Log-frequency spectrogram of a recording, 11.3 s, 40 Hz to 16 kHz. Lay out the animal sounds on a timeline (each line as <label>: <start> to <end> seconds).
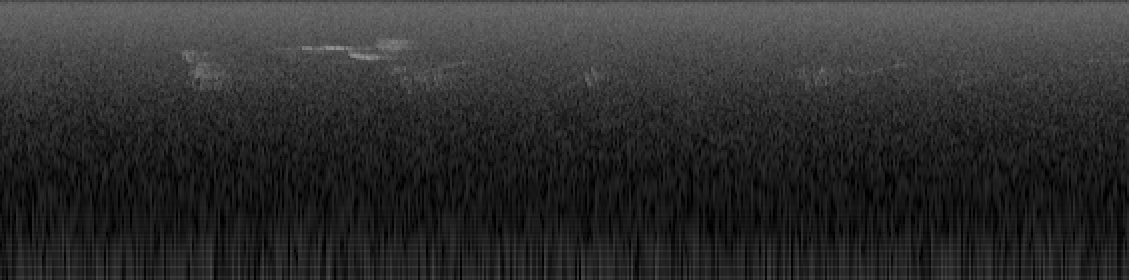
Red-eyed Vireo (Vireo olivaceus): 0.0 to 11.3 seconds
Black-throated Green Warbler (Setophaga virens): 2.6 to 4.3 seconds
Eastern Wood-Pewee (Contopus virens): 3.9 to 4.7 seconds
Eastern Wood-Pewee (Contopus virens): 8.2 to 9.1 seconds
